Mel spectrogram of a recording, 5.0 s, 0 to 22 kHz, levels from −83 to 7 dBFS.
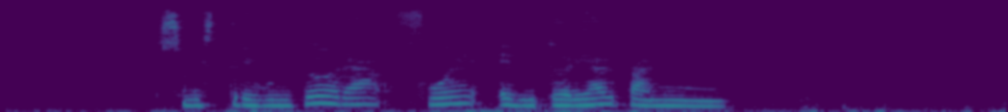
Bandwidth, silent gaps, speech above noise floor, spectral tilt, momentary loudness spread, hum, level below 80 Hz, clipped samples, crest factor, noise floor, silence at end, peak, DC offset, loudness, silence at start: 16.5 kHz; none; 27 dB; -6 dB/octave; 7 LU; none; -74 dBFS; under 0.1%; 16 dB; -76 dBFS; 0 s; -36 dBFS; under 0.1%; -50 LUFS; 0.55 s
